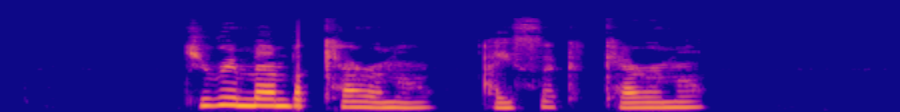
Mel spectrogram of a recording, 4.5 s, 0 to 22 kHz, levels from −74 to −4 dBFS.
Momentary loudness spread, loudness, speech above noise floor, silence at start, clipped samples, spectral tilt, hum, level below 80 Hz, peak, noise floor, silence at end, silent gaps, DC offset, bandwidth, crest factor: 15 LU; -26 LUFS; 47 dB; 0.9 s; under 0.1%; -6 dB/octave; none; -74 dBFS; -6 dBFS; -72 dBFS; 1 s; none; under 0.1%; 11.5 kHz; 20 dB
